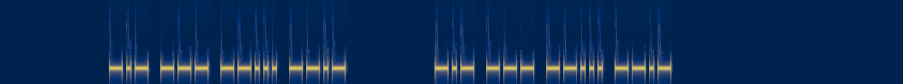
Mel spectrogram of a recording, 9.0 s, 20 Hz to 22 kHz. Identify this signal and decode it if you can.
Morse code, heard as a keyed tone, about 28 wpm, 700 Hz. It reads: KO7Q KO7Q
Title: USA Call Signs - 4 Characters - Repeated 2x - 28wpm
